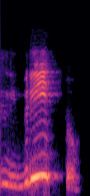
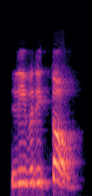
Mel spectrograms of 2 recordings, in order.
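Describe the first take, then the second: First: The stress is on the syllable bri. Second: The stress is on the syllable to.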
